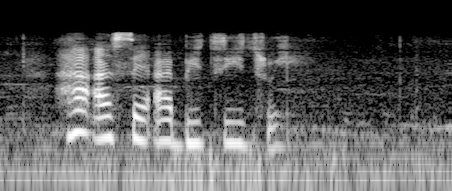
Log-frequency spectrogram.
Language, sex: Southern Sotho, female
